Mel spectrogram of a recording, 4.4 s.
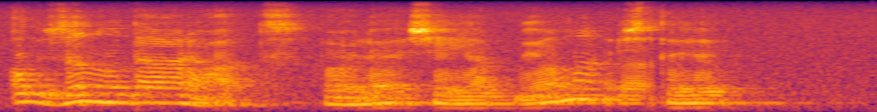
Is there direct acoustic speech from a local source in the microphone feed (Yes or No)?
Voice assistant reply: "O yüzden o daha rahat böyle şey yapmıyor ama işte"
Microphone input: Yes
